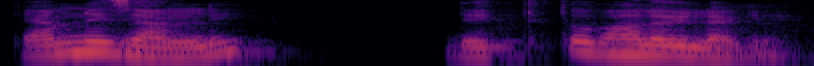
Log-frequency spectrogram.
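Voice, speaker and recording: A man's voice: fairly high pitch, a little fast, dark tone, highs cut off, close to an everyday voice. A man voicing a teasing, chatty young female student friend in an audiobook. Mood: surprised.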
